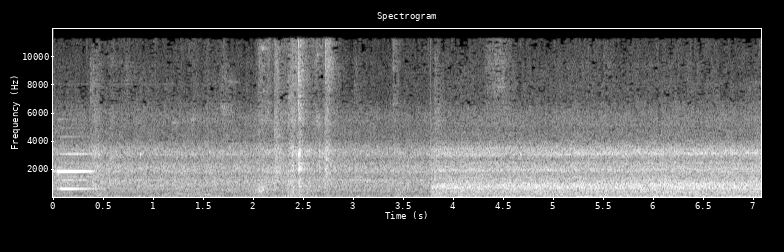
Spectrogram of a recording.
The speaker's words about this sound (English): stand clear. The doors are closing.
